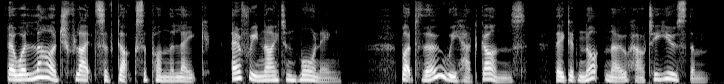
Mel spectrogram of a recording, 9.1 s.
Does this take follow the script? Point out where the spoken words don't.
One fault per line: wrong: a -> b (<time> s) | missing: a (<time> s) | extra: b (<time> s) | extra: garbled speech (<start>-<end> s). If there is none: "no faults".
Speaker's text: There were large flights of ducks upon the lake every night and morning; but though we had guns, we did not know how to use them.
wrong: we -> they (6.9 s)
